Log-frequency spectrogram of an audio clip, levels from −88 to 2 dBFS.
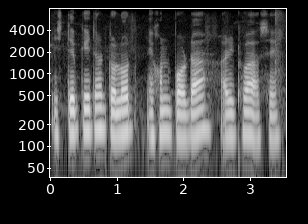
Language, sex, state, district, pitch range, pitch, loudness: Assamese, male, Assam, Sonitpur, 140-155 Hz, 150 Hz, -17 LUFS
